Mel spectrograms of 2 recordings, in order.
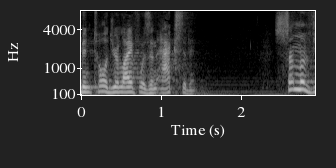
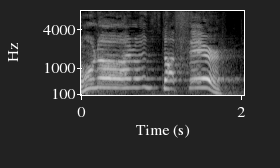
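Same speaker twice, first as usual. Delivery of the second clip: high, loud, drawn-out whine; mock wail at the unfairness; whiny protest; 10 semitones higher, 6 dB louder than usual. Preacher mocking a listener protesting to God, whiny and loud. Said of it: "You go".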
